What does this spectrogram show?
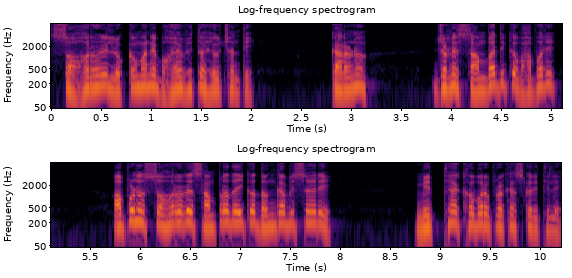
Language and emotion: Odia, fearful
